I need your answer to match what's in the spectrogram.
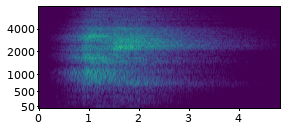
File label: Whispers Tense; Silent Hill Downpour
